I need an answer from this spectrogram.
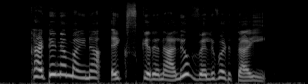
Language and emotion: Telugu, neutral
